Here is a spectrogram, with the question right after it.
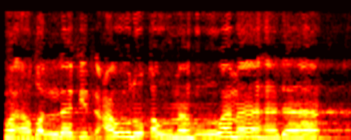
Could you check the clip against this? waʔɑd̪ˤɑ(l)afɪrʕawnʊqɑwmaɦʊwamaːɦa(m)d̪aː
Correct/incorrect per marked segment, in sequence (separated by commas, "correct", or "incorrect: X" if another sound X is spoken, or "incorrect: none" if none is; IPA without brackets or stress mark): incorrect: lː, incorrect: none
